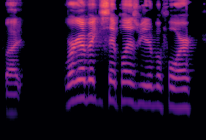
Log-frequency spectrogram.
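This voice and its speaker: A man's voice: sits high, animated, fast, a bit bright, clean tone. A man giving casual commentary over his own online game match, sleepy and yawning late at night, talking in a loose, chatty way with fillers and self-corrections.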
